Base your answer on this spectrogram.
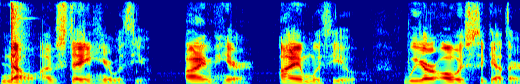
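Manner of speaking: ordinary talk, nothing marked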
